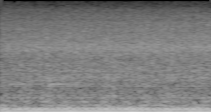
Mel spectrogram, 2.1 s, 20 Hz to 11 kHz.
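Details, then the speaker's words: 2020+ Chevrolet Silverado after temporary zip-tie fix of steering knock (dealer's intermediate shaft replacement hadn't cured it): only steady low engine and road rumble, no clunk or tick from the column. "no more clunky clunky all gone"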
